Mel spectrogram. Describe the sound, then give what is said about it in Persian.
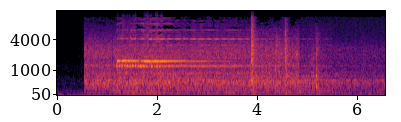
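A telephone rings with a sustained, bright bell tone over a loud, rumbling background like a moving train, with a few sharp clicks near the end. No one speaks. “یه دفعه تلفن زنگ میزنه.”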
